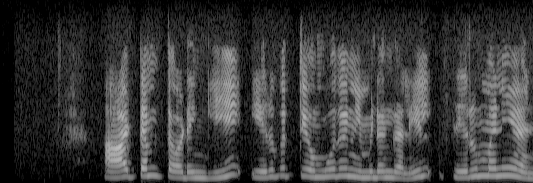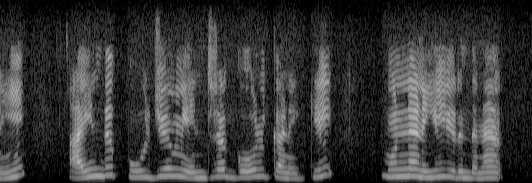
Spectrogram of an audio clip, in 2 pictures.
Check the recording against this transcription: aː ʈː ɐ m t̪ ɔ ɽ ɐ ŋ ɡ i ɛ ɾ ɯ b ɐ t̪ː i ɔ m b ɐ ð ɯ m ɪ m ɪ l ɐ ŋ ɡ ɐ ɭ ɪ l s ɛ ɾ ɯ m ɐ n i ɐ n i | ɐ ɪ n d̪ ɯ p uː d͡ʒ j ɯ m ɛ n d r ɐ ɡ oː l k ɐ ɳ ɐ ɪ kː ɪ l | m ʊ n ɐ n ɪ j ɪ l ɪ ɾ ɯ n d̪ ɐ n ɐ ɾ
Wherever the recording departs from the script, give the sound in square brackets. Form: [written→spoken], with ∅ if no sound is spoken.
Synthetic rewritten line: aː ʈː ɐ m t̪ ɔ ɽ ɐ ŋ ɡ i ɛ ɾ ɯ b ɐ t̪ː i ɔ m b ɐ ð ɯ [m→n] ɪ m ɪ [l→ɽ] ɐ ŋ ɡ ɐ ɭ ɪ l s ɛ ɾ ɯ m ɐ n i ɐ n i | ɐ ɪ n d̪ ɯ p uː d͡ʒ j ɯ m ɛ n d r ɐ ɡ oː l k ɐ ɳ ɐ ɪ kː ɪ l | m ʊ [n→nː] ɐ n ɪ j ɪ l ɪ ɾ ɯ n d̪ ɐ n ɐ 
